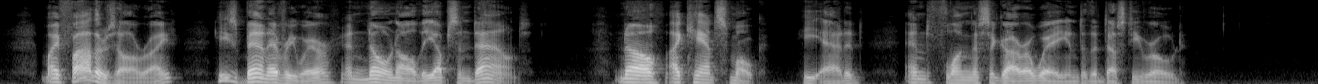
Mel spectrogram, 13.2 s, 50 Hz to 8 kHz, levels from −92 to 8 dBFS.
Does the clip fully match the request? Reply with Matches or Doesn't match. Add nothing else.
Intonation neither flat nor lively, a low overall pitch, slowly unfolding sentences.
Doesn't match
